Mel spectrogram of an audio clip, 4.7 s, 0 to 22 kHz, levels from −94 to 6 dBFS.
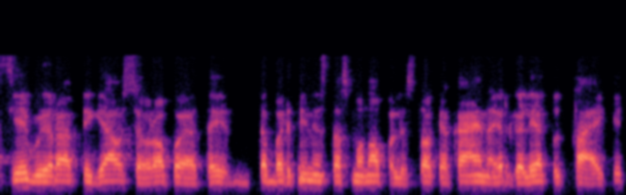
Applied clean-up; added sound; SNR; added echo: none; none; none; none.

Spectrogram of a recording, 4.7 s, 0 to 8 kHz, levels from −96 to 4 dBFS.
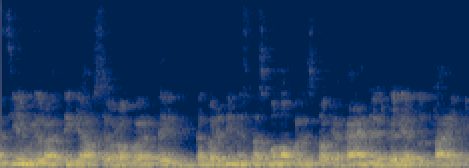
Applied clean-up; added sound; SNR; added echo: none; none; none; reverberation time 0.9 s.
